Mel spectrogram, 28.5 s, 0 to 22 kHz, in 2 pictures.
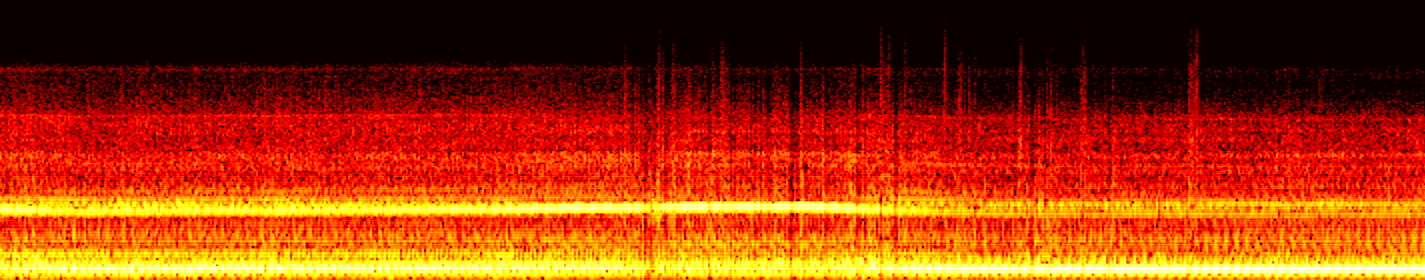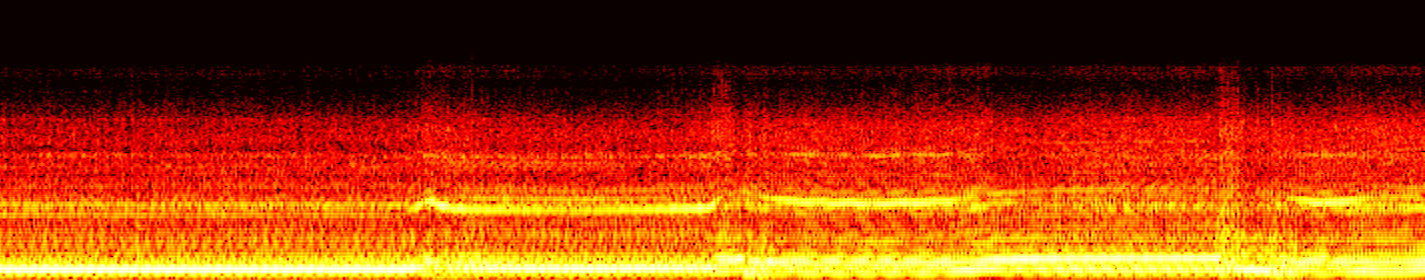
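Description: Motorized shopping cart's 454 Chevy big-block V8 running steadily as the cart drives along, sounding healthy. In the last ten seconds the engine note dips and rises again three times as the speed changes.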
